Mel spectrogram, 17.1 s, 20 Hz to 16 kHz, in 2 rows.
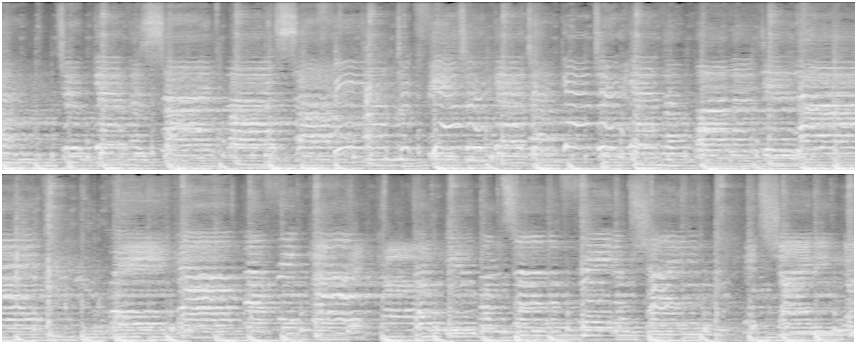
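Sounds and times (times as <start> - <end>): choir singing in parts: 0.0 - 17.0.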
